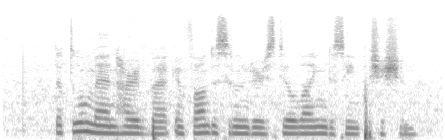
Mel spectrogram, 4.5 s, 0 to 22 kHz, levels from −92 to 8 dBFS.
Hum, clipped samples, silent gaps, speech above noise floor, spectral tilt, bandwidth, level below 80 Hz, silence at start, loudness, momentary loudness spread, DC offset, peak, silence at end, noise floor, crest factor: none; under 0.1%; none; 27 dB; -5 dB/octave; 14.5 kHz; -64 dBFS; 0.2 s; -45 LUFS; 7 LU; under 0.1%; -24 dBFS; 0.3 s; -72 dBFS; 22 dB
